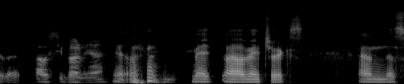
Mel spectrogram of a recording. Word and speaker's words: PowSyBl: PowSyBl, yeah.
